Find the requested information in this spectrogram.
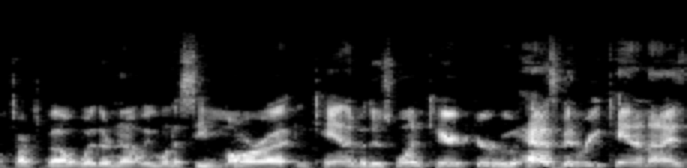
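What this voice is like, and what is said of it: Southern US accent. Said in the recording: “with my southern accent”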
